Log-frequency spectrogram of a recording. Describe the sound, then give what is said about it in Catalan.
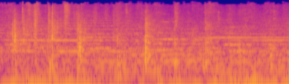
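Quick, hurried footsteps of a person running frantically through city streets, dodging pedestrians on the way to the Jewish quarter, a steady rhythm of sharp taps on a hard street surface over a low background rumble, with no voices. “Corre esperitat pels carrers esquivant els vianants fins al call.”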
